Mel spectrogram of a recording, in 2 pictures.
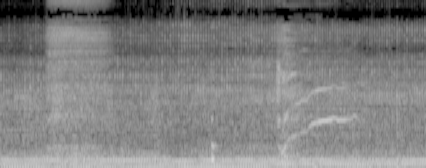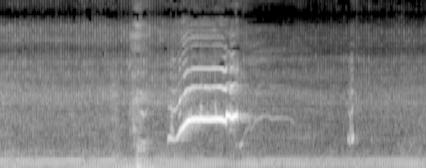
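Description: Rear-tine rototiller's small engine running steadily. A faint rising high-pitched cry about three and a half seconds in, and a louder high-pitched cry, rising then held for under a second, about seven and a half seconds in.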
